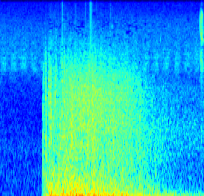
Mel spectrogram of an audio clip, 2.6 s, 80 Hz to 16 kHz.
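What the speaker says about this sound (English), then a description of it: "And here comes the bombs. Kaboom." A bomb exploding in the military video game Arma 3, one heavy deep boom that bursts in suddenly and rumbles on as a long, loud decaying roar.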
